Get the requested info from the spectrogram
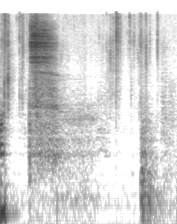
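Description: A person's short, sharp breath just after a word ends, then a brief voiced sound near the end.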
